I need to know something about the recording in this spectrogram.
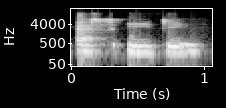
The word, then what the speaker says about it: said: past is set oxide said said like sed okay and didn't know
